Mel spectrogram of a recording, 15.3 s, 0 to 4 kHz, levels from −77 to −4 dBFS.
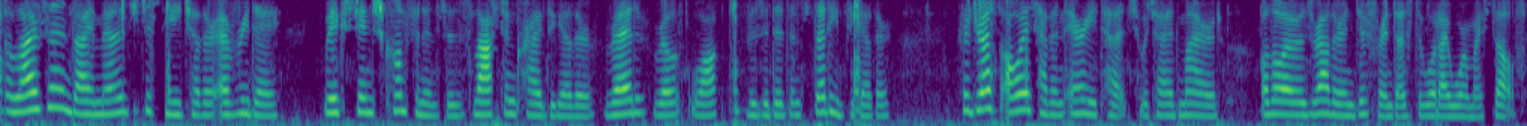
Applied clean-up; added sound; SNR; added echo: neural mask model Resemble Enhance denoiser.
